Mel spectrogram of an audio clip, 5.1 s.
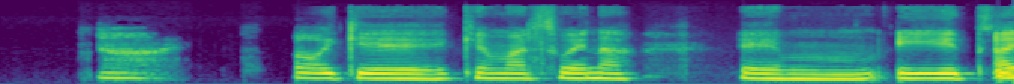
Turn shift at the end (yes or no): no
